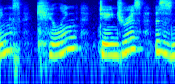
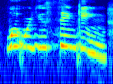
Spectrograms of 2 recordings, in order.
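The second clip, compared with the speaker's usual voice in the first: scolding shout; 10 semitones higher, 8 dB louder than usual. Acted. Jessie scolding the narrator.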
